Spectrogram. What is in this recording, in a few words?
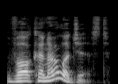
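"volcanologist", British English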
